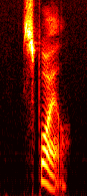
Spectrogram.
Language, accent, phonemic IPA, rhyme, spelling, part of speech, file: English, US, /spɔɪl/, -ɔɪl, spoil, verb / noun, En-us-spoil.ogg
- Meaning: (verb) 1. To strip (someone who has been killed or defeated) of arms or armour 2. To strip or deprive (someone) of possessions; to rob, despoil 3. To plunder, pillage (a city, country etc.)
